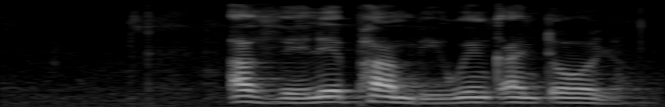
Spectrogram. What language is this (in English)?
Zulu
